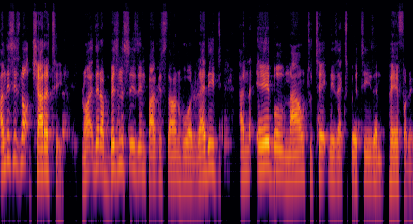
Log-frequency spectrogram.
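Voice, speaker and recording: The voice carries a Yorkshire accent with lively intonation. It moves at a moderate pace. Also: man, fairly high pitch for a man. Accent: Bradford. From Bradford, northern England. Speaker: panel moderator. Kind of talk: panel discussion. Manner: halting.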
